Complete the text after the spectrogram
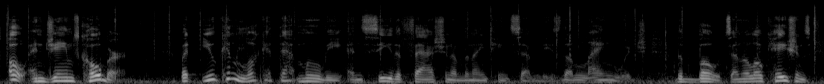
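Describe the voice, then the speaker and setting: An actor playing an opinionated, nostalgic film writer, talking emphatically and at length among friends in a naturalistic audio play. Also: male voice, mid-range voice, big pitch swings, normal speed, mellow, slight background noise, lightly acted. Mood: exasperated, nostalgic.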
